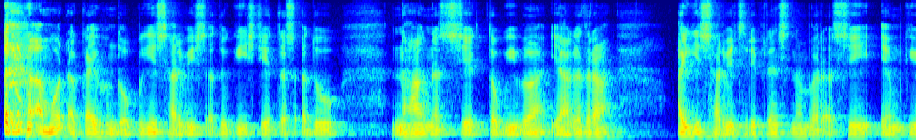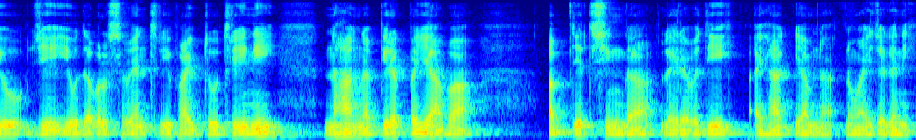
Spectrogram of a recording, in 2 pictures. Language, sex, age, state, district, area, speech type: Manipuri, male, 60+, Manipur, Churachandpur, urban, read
